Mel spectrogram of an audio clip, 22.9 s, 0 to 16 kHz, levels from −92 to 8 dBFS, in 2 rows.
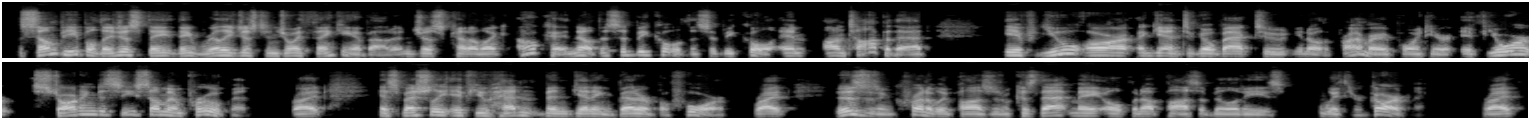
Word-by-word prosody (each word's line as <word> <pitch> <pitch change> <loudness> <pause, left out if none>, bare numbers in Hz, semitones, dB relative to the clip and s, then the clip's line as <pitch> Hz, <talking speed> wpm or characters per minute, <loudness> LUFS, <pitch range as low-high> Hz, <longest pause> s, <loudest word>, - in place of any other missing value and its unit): some 195 +5 +3
people 170 -2 +1
they 115 - +3
just 160 -1 +1
they 130 +2 +3
they 120 +2 0
really 140 0 +2
just 130 -2 -1
enjoy 125 +2 0
thinking - - -3
about - - -2
it - - -3
and 105 - -10
just 115 -2 -1
kind 110 -2 +2
of 100 - +2
like, 100 0 +2 0.2
"Okay, 245 +4 -1
no, 145 - +3
this 130 0 -3
would 160 0 -3
be 160 -1 0
cool. 170 0 -3
This 100 +4 -5
would 120 - -8
be 115 -1 -4
cool." - - +2
And 125 0 +1 0.2
on 130 -1 +2
top 300 - -2
of 485 - 0
that, - - +1 0.6
if 145 -1 +1
you 210 - +1
are 140 -2 +5
again 125 -3 +1
to 115 - -6
go 115 -2 +4
back 110 -1 +3
to, 100 -2 -4
you 105 - -10
know, - - +1
the - - -12
primary 95 0 +2
point 100 -2 -3
here, 95 0 -3
if 110 - -6
you're 175 +6 +3 0.2
starting 190 0 +2
to 175 - -4
see 170 +1 -3
some 165 -2 +2
improvement, 160 +6 -1 0.3
right? 105 +2 +2 0.4
Especially 140 +3 +3
if 140 0 -2
you 125 -1 -1
hadn't 125 +2 -1
been 115 -3 0
getting 110 -3 0
better 115 0 +4
before, - - -2 0.2
right? 110 0 +3 0.4
This - - +2
is - - -7
incredibly 110 - 0
positive 100 -1 0
'cause 115 -2 -5
that 135 +1 +3
may 120 0 +2
open 110 0 -2
up 105 - +2
possibilities 95 -1 -3 0.2
with - - -4
your - - -16
gardening, - - +2 0.4
right? - - +2
125 Hz, 200 wpm, -23 LUFS, 110-155 Hz, 0.6 s, are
